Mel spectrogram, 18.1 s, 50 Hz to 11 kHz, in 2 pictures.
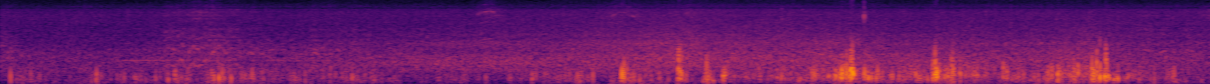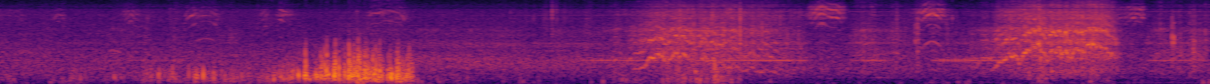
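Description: Axial SCX10 Deadbolt RC crawler working over dry pine needles, dirt and small stones: irregular crackling and crunching from the tyres, louder in a few bursts in the middle. Near the end come two short bursts of electric motor and drivetrain whine as it climbs close.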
